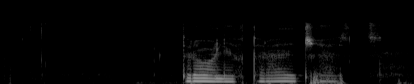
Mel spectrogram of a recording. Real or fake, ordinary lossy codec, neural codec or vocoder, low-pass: real; MP3, 64 kbps; none; 7.2 kHz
